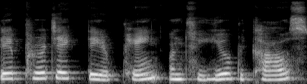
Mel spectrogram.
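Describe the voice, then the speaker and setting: A woman with a non-native accent speaks at a very slow pace in a high pitch, her tone dark and mellow. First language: not English. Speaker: YouTuber. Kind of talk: personal testimony vlog.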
